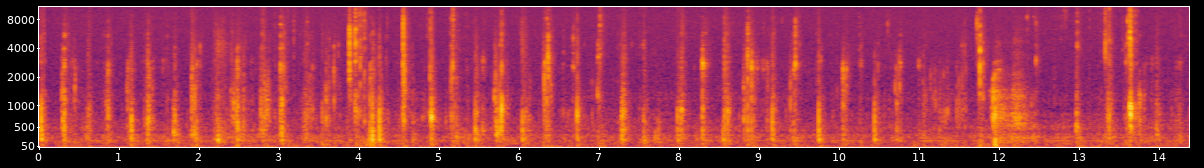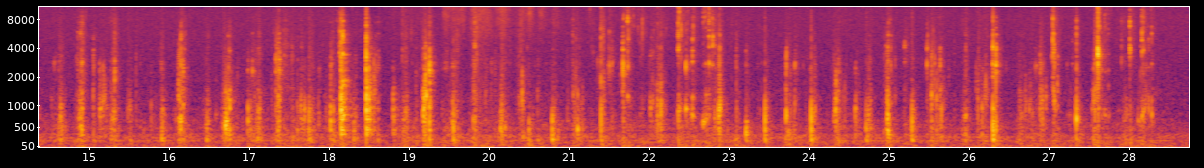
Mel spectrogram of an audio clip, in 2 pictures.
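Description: Close-miked chewing of raw beef and beef tartare (yukhoe): a steady run of wet mouth clicks and smacks as the meat is chewed, with a few louder smacks along the way.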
